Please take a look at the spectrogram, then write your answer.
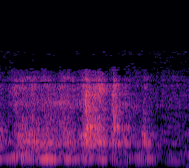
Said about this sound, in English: I heard the sound of the lift gates at the other end of the passage. Did I really hear it, or was it in my imagination?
